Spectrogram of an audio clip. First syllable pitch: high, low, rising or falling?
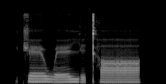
high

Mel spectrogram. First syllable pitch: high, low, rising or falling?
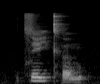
high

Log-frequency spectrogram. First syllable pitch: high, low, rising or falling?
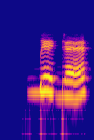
falling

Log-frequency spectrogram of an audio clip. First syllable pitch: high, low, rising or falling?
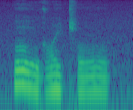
falling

